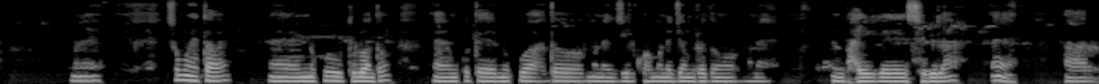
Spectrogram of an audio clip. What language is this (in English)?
Santali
